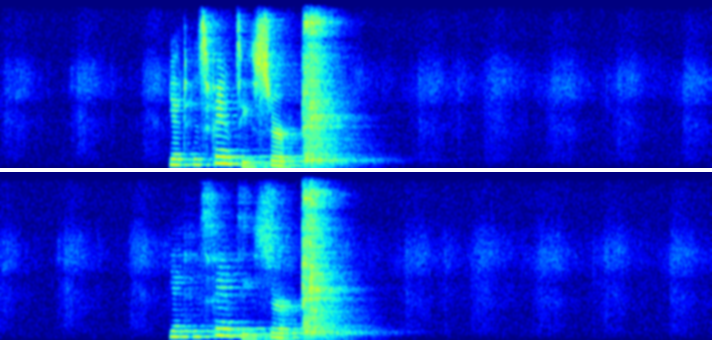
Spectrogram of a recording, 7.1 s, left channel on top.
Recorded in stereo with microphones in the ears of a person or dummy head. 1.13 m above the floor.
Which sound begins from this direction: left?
A woman speaking, at 1.7 s.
